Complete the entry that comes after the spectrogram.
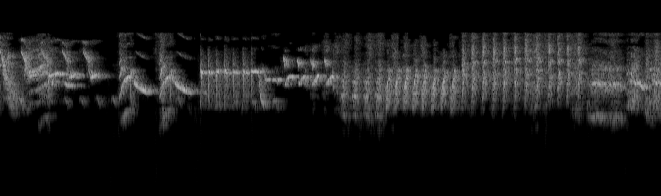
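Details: Continuous black siskin song: slurred high whistles open into a steady buzzy trill, then a fast rattling twitter pulsing several times a second to the end.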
